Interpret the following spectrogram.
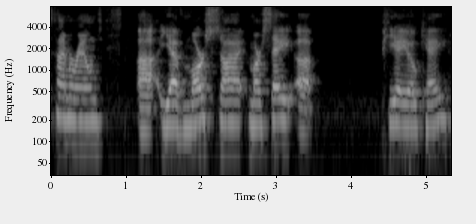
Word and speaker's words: PAOK: You have Marseille, P-A-O-K. How do you say? You just say PAOK, right?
